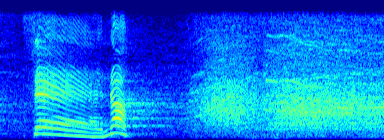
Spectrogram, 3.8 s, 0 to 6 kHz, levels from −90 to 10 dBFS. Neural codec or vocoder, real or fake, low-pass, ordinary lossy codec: none; real; 5.4 kHz; none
